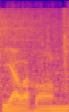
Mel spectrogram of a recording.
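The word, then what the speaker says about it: Gjallarhorn: Which apparently Galahorn's actually pronounced Yalahorn, but that just sounds wrong, so I'm going to call it Galahorn.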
